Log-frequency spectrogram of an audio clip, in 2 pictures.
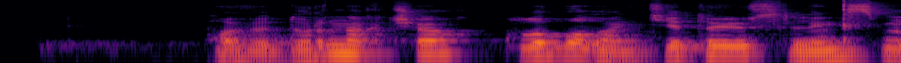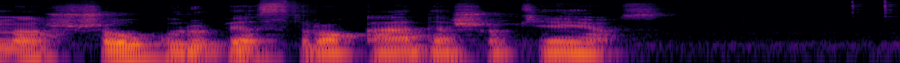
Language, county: Lithuanian, Kaunas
